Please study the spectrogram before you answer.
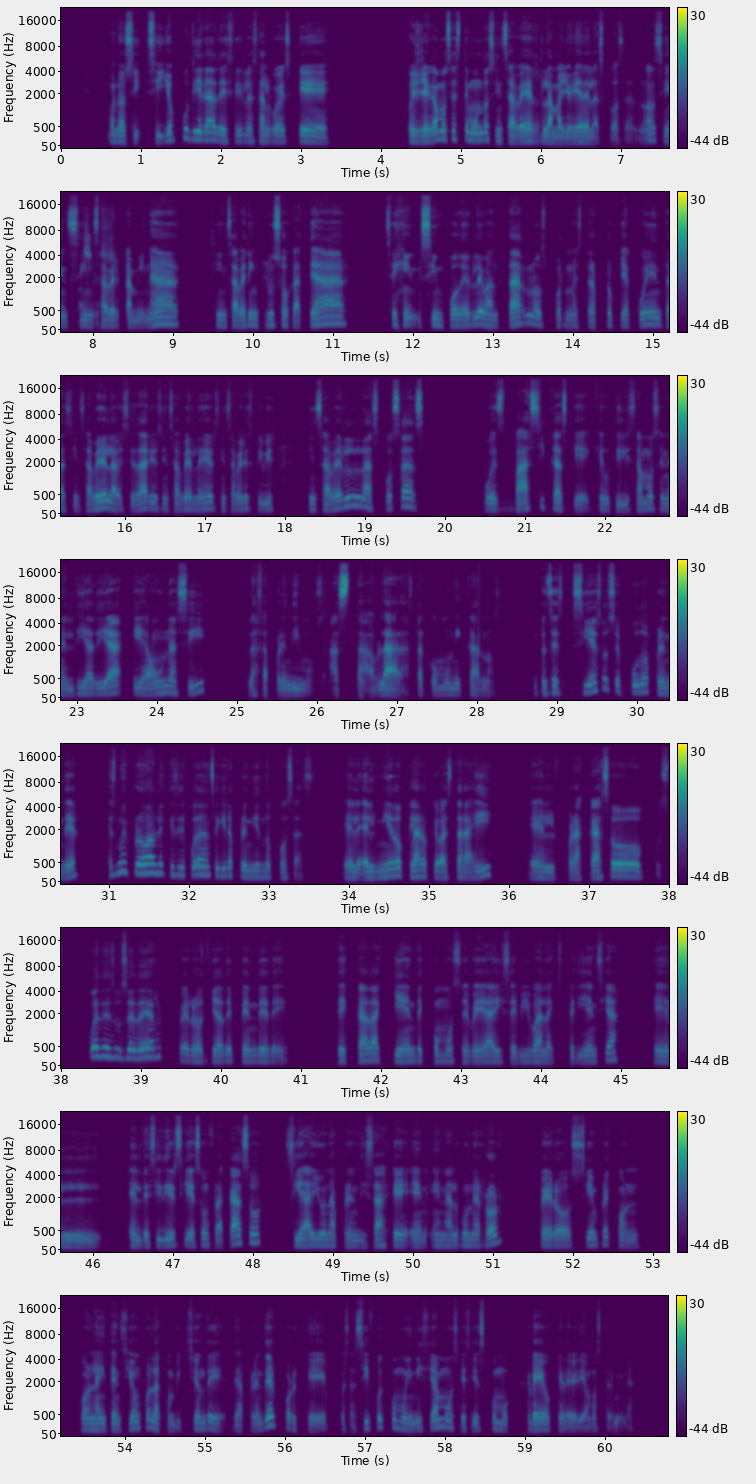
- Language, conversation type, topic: Spanish, podcast, ¿Cómo influye el miedo a fallar en el aprendizaje?
- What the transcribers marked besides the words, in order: laughing while speaking: "sin"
